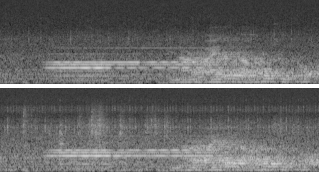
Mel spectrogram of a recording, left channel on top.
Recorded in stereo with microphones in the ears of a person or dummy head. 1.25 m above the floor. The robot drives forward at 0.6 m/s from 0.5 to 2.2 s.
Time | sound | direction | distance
1.7 | a man speaking | 25° left (ahead or behind) | 8 m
